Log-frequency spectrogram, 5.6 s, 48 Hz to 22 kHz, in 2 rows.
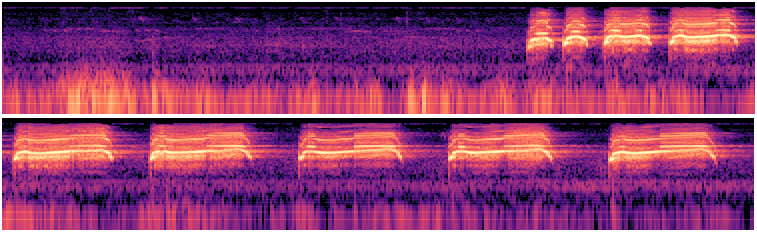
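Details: Osprey at Hog Island nest, 27 August 2019, mid-afternoon, with a shad: after a quiet start with low thumps, eight clear, evenly spaced whistled chirps ring out, each short and slightly rising.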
